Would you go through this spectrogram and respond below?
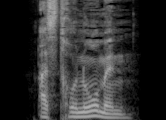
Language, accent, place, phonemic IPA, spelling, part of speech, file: German, Germany, Berlin, /astʁoˈnoːmɪn/, Astronomin, noun, De-Astronomin.ogg
- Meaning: female astronomer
